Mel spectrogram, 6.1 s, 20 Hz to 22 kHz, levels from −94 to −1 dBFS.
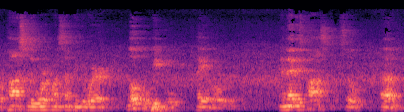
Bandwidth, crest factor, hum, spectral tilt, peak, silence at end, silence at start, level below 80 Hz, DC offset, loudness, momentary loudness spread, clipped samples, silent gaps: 15.5 kHz; 18 dB; none; -5.5 dB/octave; -4 dBFS; 0 s; 0 s; -56 dBFS; under 0.1%; -23 LUFS; 15 LU; under 0.1%; none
